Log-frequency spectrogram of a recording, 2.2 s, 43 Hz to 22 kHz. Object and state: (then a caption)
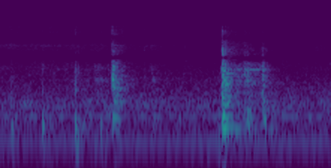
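Baked bread loaf, hollow-sounding bottom (done). A brown loaf of bread, baked about 40 minutes and turned out of a ceramic bowl, has its bottom tapped several times. The taps give short, dull, hollow knocks over a low background hiss. The hollow sound shows the loaf is baked through and done.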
